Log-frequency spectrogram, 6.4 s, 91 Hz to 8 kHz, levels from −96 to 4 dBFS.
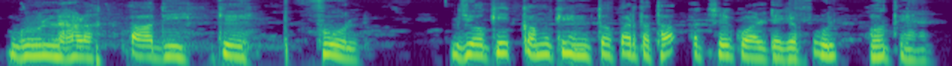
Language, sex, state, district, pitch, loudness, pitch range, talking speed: Hindi, male, Uttar Pradesh, Jyotiba Phule Nagar, 190 Hz, -19 LUFS, 175-205 Hz, 150 wpm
